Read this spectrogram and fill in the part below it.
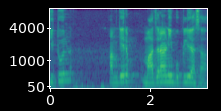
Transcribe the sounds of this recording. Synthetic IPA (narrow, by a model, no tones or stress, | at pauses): t̪it̪uːn | amɡeɾmad͡zɾaːɽ̃ibukliːasa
